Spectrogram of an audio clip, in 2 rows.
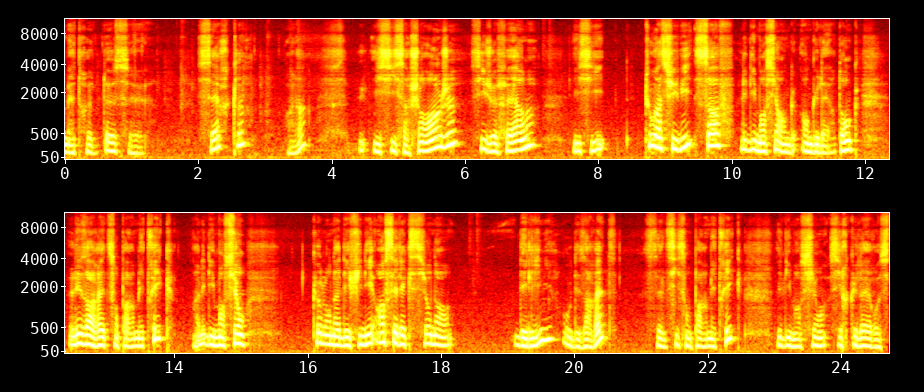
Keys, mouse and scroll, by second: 0.3 KP_7, 0.7 KP_0, 0.9 KP_0, 2.6 KP_Enter, 2.8 KP_Enter, 6.3 click.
